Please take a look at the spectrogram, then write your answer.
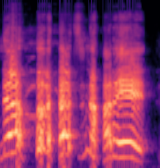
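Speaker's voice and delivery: loud, high, laughing protest; laughing shout. Real, not acted. Cohost protesting a rigged question, laughing shout. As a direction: yell it out through laughter.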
